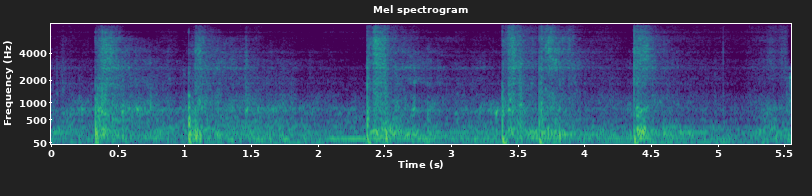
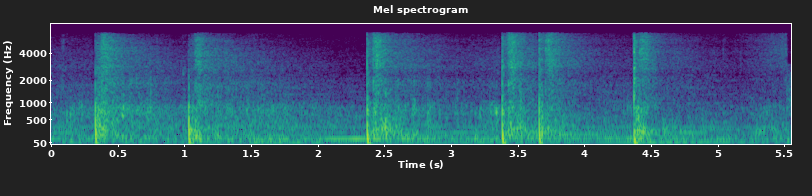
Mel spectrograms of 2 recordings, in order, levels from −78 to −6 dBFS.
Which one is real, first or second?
second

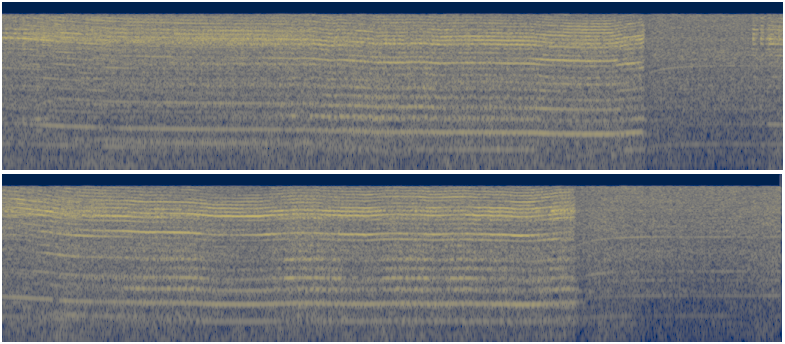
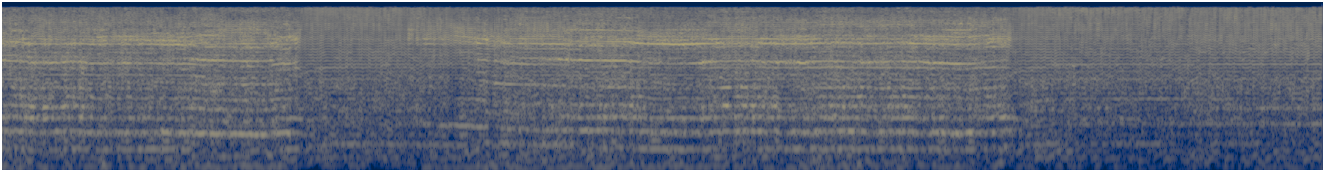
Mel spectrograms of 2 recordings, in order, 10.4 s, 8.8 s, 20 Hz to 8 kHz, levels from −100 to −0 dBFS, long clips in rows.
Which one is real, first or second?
first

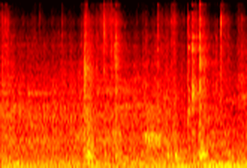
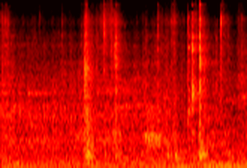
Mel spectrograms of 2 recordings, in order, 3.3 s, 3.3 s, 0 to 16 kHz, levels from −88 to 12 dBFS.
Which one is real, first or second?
second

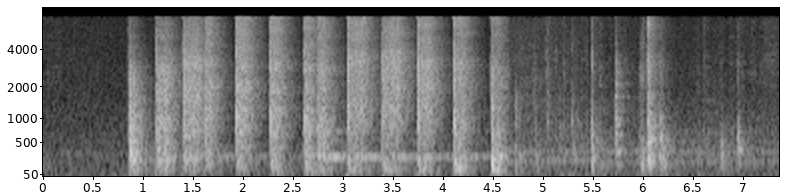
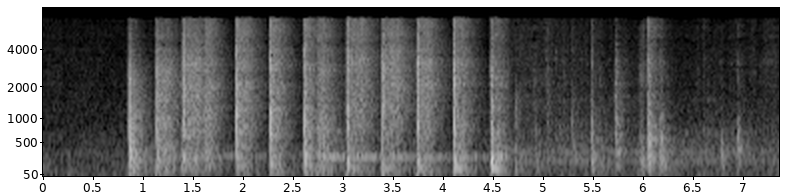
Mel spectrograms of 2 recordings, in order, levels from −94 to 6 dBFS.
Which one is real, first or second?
first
